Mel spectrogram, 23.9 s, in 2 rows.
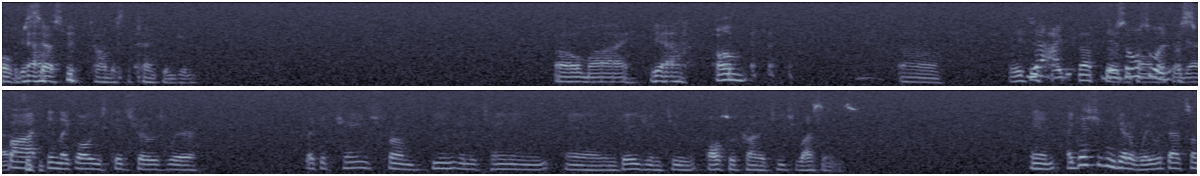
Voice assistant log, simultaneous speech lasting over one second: present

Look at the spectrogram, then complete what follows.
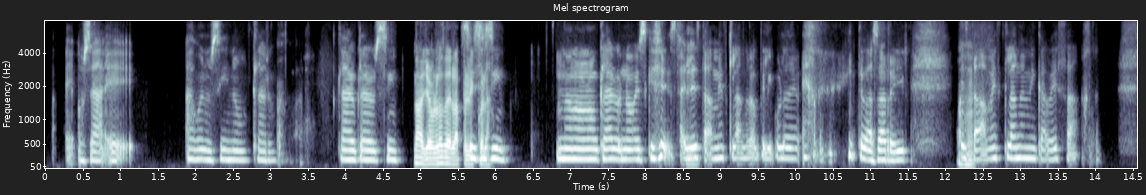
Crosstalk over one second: none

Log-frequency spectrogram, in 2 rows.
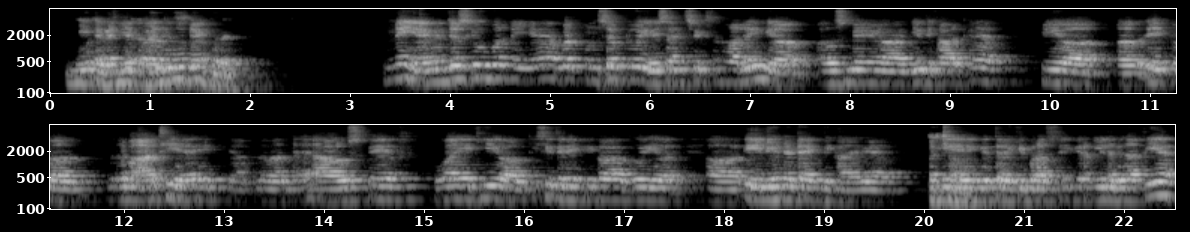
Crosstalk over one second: present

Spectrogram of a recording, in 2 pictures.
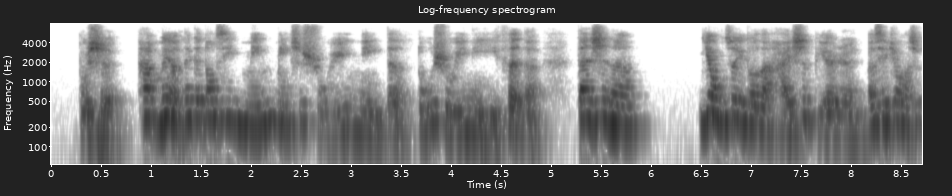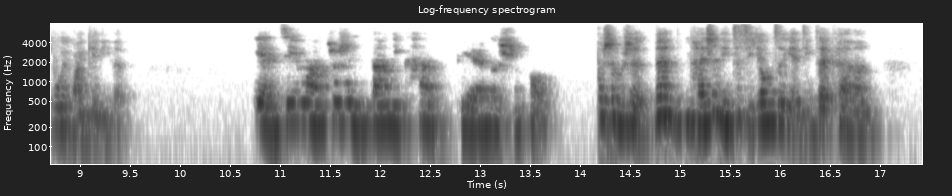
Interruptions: none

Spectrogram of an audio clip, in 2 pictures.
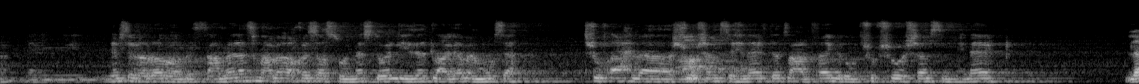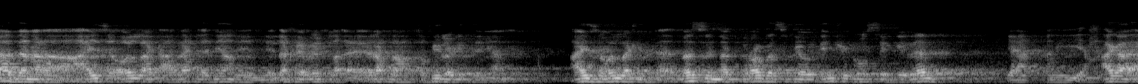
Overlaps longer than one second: none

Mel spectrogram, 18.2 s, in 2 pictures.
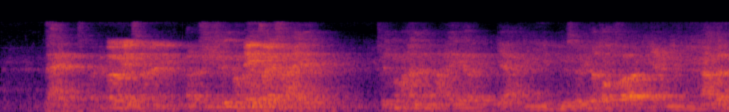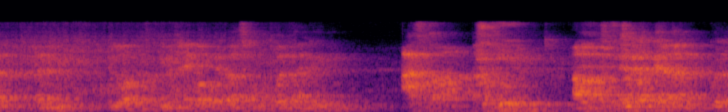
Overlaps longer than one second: present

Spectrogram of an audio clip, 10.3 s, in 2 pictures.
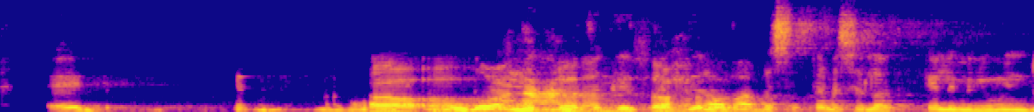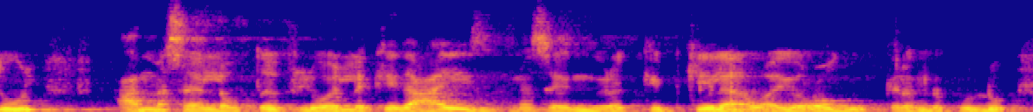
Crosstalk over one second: present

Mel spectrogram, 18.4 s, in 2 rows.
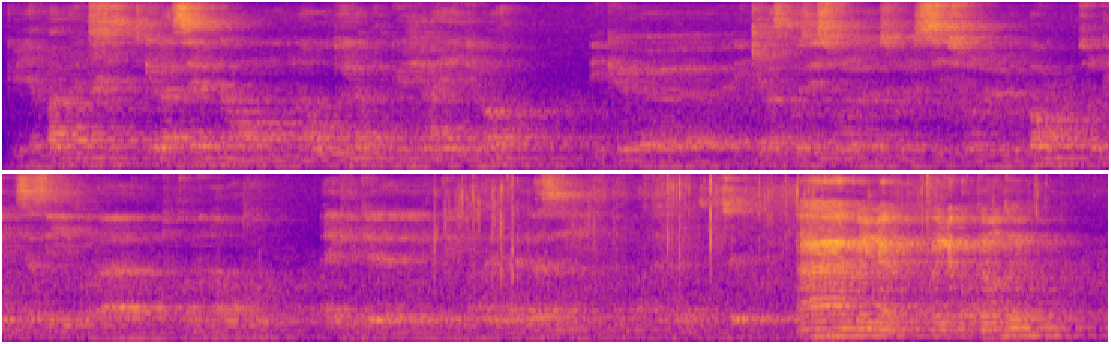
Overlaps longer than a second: none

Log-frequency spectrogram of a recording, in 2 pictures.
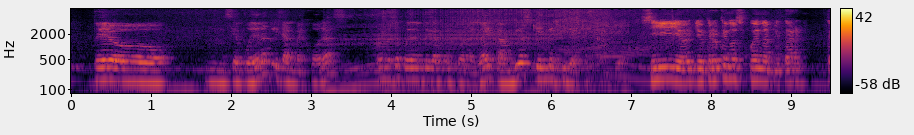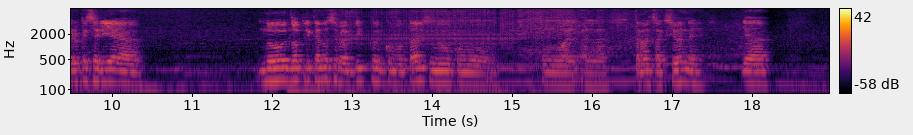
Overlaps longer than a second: none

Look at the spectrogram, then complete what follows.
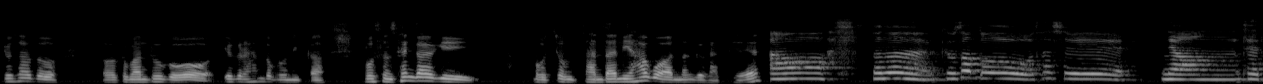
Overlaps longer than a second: none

